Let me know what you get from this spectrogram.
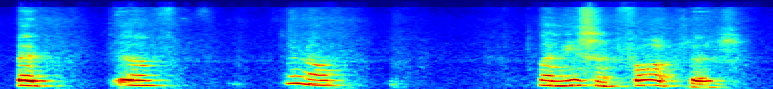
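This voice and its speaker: The speech moves at a very slow pace with long, frequent pauses, over noticeable background noise. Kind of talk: interview answer.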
